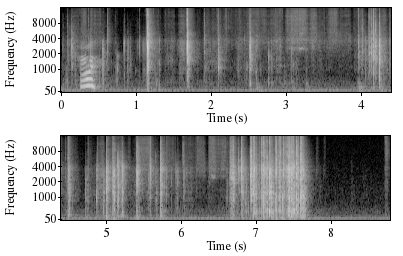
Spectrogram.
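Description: Paper rustles and crinkles up close as it is peeled away.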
